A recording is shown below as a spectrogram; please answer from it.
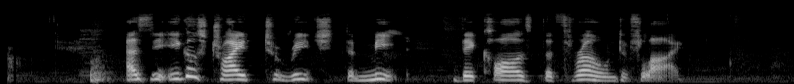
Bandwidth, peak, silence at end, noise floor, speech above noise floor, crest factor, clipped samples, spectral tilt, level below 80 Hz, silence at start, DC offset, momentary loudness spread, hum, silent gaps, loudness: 11.5 kHz; 0 dBFS; 1.15 s; -59 dBFS; 37 dB; 24 dB; under 0.1%; -3.5 dB/octave; -74 dBFS; 0.1 s; under 0.1%; 14 LU; none; none; -23 LUFS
